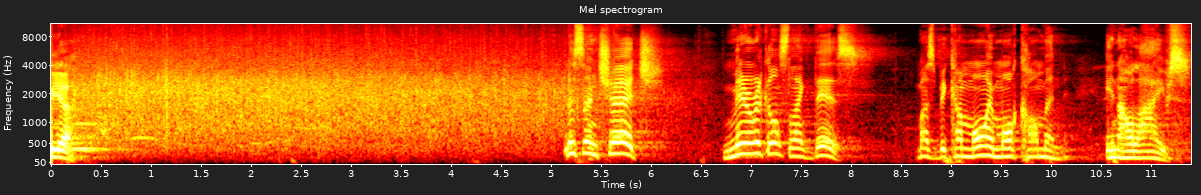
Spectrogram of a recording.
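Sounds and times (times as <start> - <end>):
speech: 0.0 - 0.4, 5.1 - 11.3
church audience applause: 0.0 - 5.5.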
